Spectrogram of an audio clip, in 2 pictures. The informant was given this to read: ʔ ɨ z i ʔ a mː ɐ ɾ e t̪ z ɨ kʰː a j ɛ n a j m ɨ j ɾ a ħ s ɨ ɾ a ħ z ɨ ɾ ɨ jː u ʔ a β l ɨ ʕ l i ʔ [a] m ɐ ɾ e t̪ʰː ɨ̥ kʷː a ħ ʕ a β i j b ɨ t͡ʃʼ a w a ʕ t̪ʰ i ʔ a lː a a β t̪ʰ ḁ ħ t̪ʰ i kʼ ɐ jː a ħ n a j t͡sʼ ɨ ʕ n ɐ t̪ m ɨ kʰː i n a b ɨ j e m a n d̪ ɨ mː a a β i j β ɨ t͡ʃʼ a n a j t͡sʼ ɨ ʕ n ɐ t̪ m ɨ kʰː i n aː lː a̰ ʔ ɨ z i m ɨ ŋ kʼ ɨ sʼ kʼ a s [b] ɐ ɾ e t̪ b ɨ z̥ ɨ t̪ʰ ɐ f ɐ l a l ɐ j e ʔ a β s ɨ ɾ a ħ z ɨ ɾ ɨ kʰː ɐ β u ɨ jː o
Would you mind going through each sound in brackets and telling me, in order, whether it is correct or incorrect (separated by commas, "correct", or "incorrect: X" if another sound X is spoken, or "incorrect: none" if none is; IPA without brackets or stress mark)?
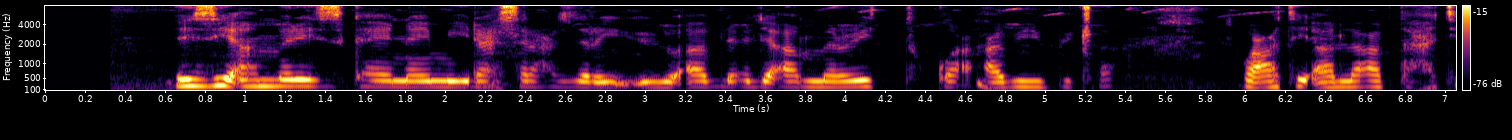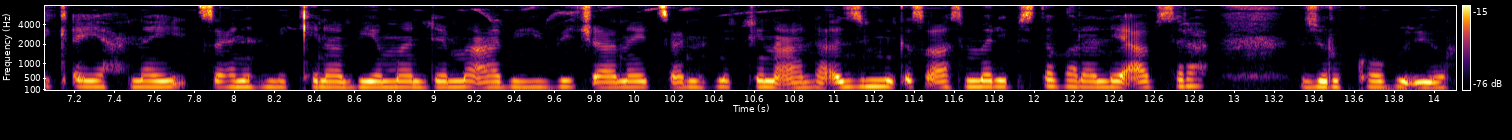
correct, incorrect: m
